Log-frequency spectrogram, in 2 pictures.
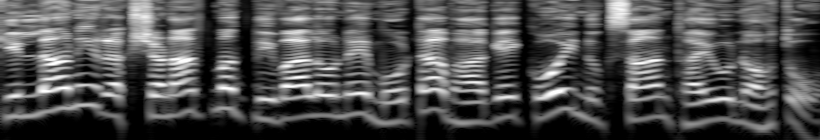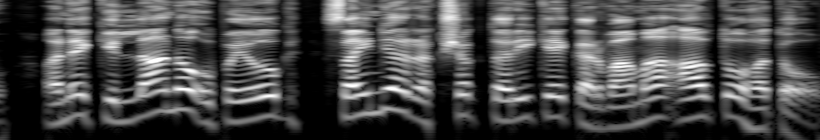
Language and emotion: Gujarati, neutral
